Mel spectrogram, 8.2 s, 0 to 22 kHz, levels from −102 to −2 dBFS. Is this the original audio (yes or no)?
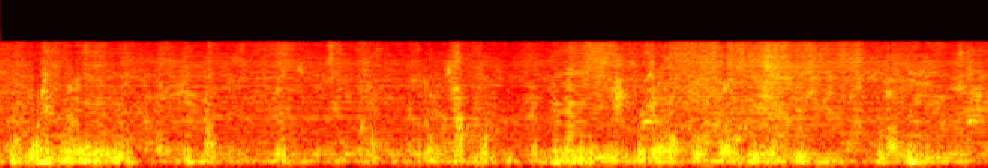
no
